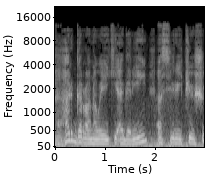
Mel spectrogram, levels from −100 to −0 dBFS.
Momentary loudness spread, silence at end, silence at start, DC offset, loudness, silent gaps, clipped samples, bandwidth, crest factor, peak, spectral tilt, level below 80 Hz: 4 LU; 0 s; 0 s; under 0.1%; -28 LUFS; none; under 0.1%; 13.5 kHz; 12 dB; -14 dBFS; -5.5 dB/octave; -42 dBFS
